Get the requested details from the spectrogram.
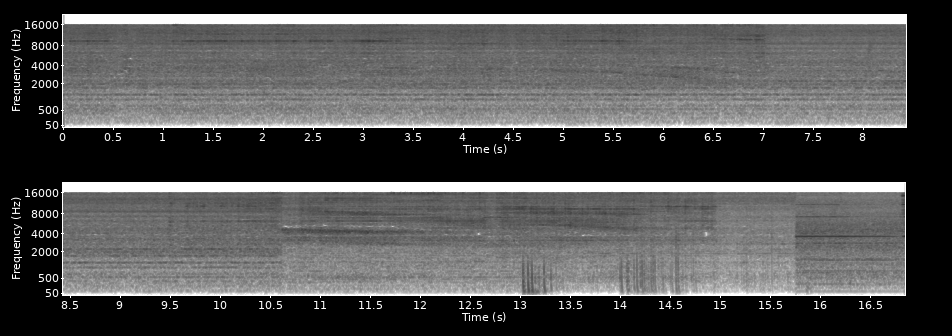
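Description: A band saw hums steadily as it cuts through wood.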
